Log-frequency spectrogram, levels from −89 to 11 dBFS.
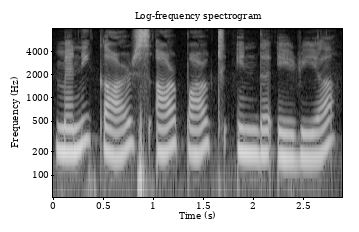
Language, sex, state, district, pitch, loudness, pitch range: English, female, Assam, Kamrup Metropolitan, 200 Hz, -15 LUFS, 190-235 Hz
